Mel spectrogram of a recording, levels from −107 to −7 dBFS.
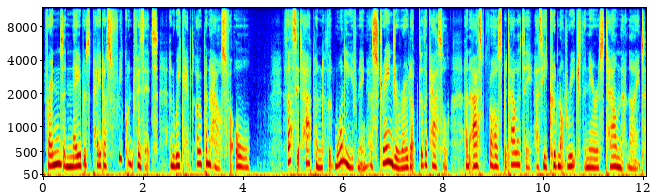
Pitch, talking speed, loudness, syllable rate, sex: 210 Hz, 205 wpm, -18 LUFS, 5.6 syllables/s, female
